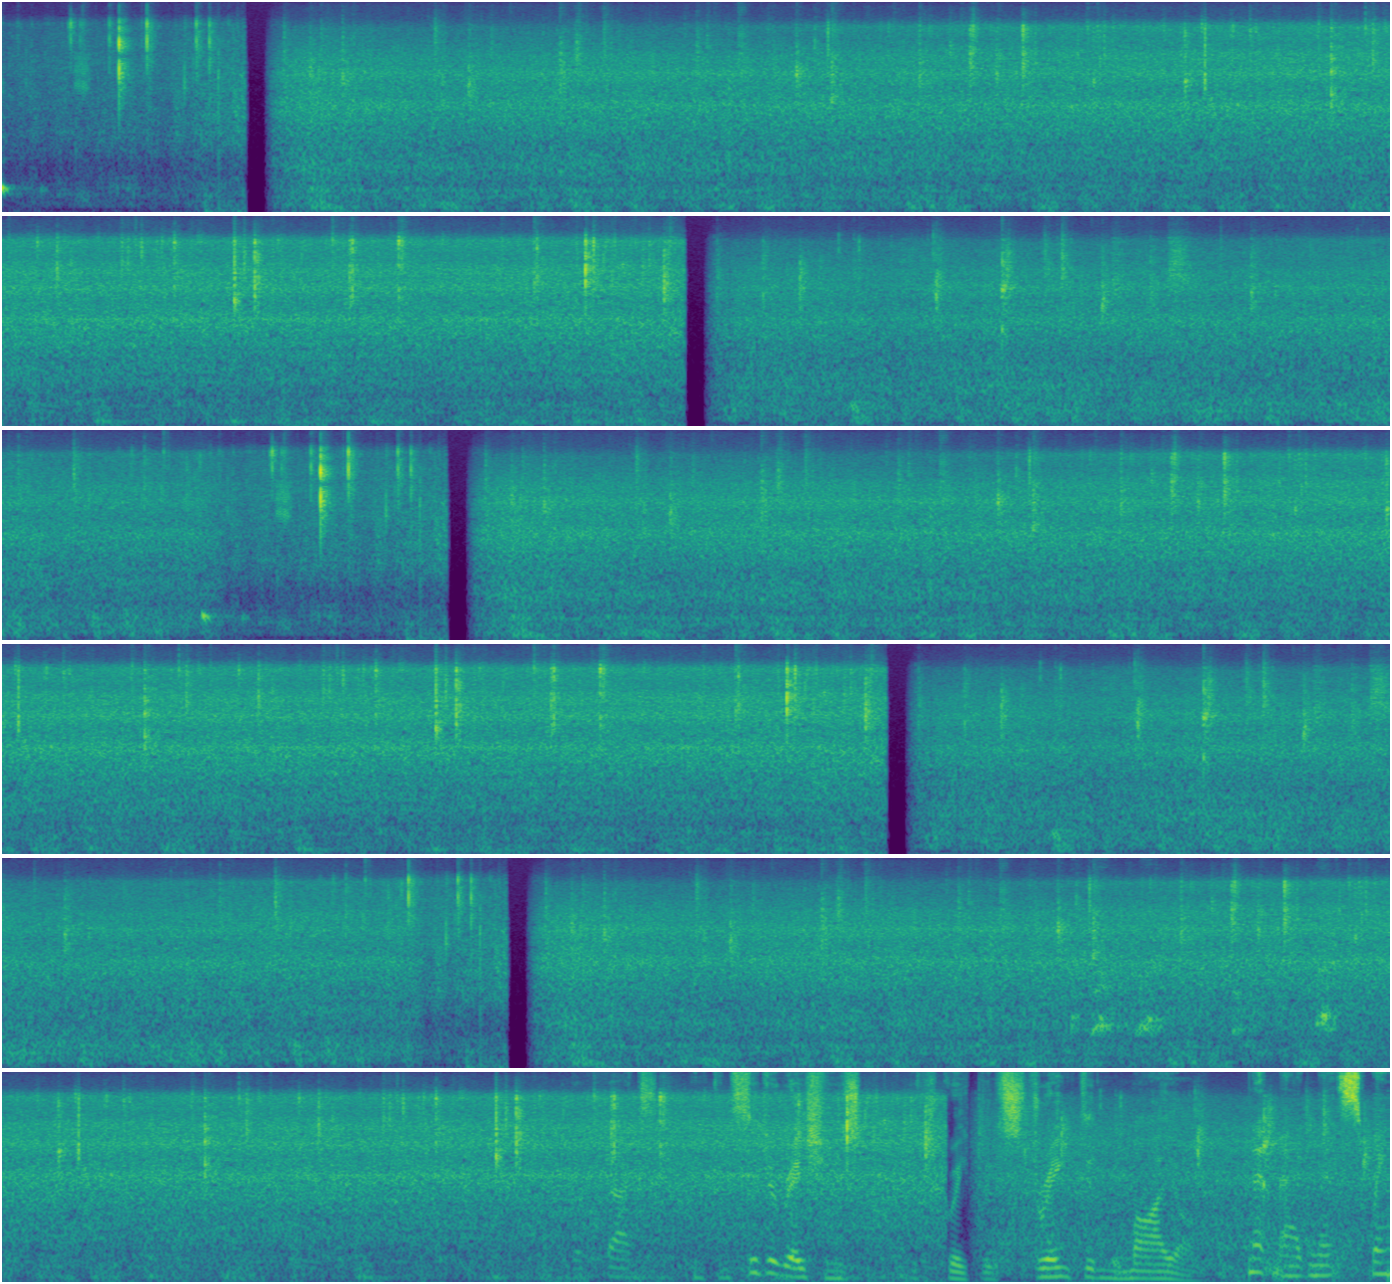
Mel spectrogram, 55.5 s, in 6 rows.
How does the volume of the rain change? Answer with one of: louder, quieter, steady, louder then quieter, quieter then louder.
steady.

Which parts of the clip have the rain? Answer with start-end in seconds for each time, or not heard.
0.0-55.4.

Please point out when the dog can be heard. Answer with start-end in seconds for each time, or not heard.
44.1-46.0.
